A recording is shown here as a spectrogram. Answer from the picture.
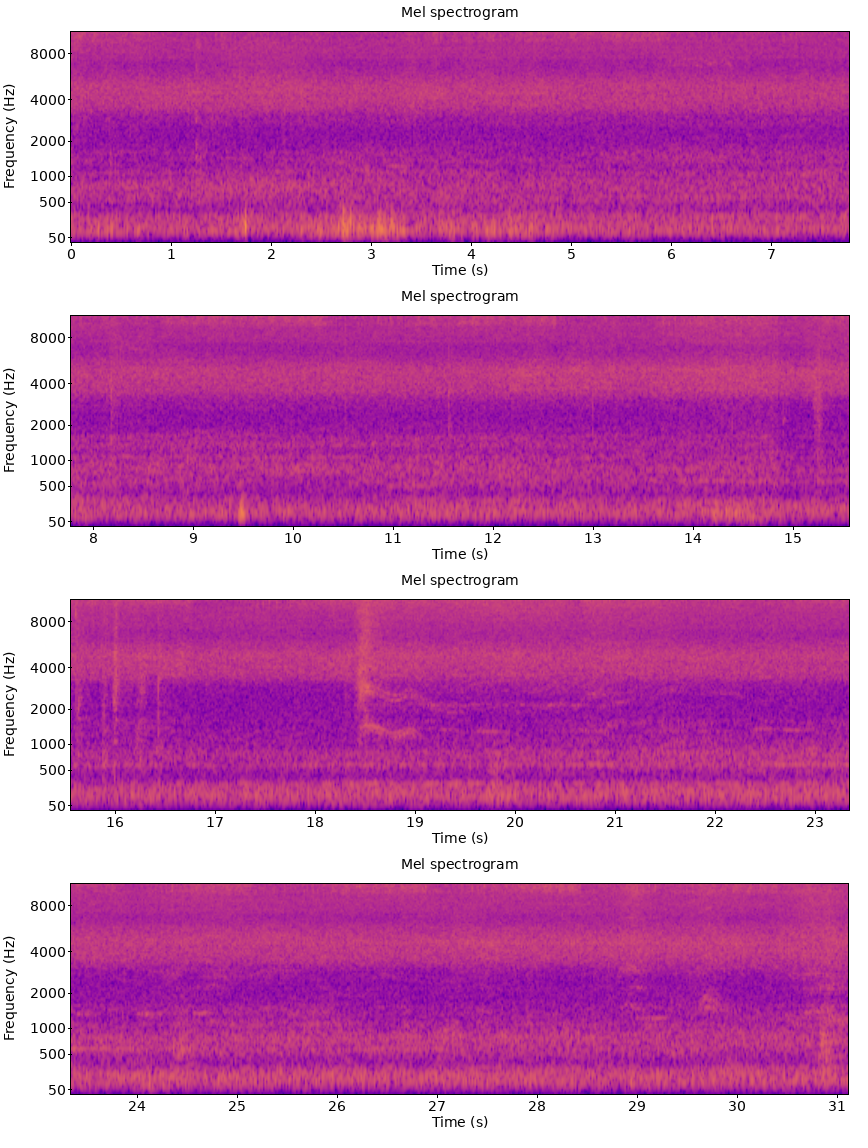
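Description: Faint, distant whine of a tiny brushless FPV racing quadcopter's motors in flight, over steady outdoor background noise. A brief falling tone comes a little past halfway, and there are two soft knocks, about two and ten seconds in.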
